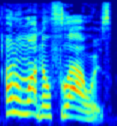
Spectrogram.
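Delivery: put-on high, sassy girl's refusal; indignant little girl. A narrator's reading. Girl rejects boy's offered flowers.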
